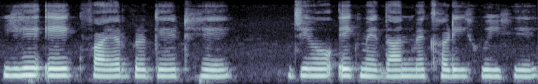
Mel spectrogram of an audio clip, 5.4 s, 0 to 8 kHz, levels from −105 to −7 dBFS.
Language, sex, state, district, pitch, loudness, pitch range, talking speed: Hindi, female, Uttar Pradesh, Etah, 195 Hz, -27 LUFS, 195-210 Hz, 135 wpm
